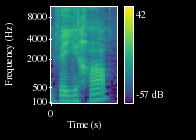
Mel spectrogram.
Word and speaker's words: Vajra: Et avec l'oracle hindou des dieux de la sagesse, nous avons Vajra, c'est comme ça que ça se dit, Veira.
